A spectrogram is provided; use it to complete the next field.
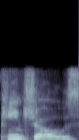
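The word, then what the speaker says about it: pintxos: But is the x you It's a ch. It's a ch. That's what I thought. Yeah. Yeah. Cuz um like like we get pinchos.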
